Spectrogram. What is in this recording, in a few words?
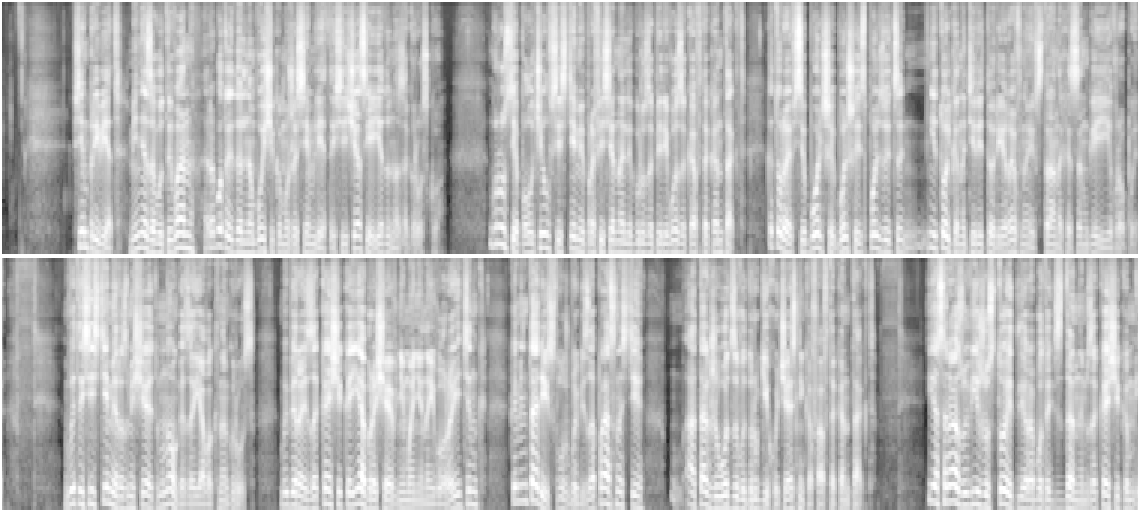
russian automotive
